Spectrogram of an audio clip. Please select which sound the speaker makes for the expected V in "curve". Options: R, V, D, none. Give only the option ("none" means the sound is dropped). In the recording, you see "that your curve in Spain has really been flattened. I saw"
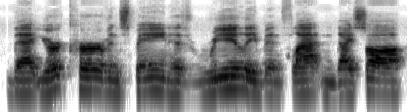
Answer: V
